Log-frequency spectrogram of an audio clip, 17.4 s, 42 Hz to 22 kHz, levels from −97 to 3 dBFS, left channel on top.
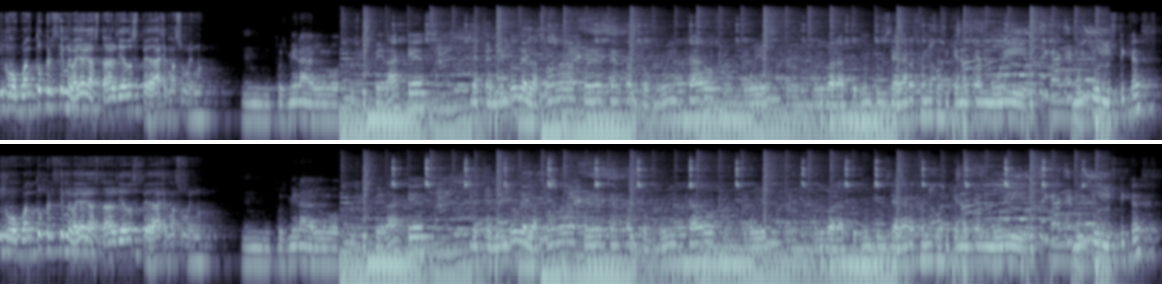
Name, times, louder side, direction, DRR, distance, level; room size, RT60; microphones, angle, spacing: voice 1, 0.0-3.0, left 2 dB, 70° left, 5 dB, 3.0 m, -26 dB
voice 2, 3.6-6.6 7.0-15.5 16.1-17.2, left 1 dB, 45° left, 5 dB, 2.1 m, -30 dB
sound 1, 5.1-16.7, left 1 dB, 10° left, 1.0 m, -31 dB
sound 2, 5.9-6.0 6.4-7.3 7.5-7.6 8.2-8.3 8.9-9.0 9.5-9.6 10.1-10.4 11.0-11.1 11.8-12.1 12.7-14.6 15.1-16.3 16.7-16.8, right 12 dB, 85° right, 3.5 m, -35 dB
29.0 x 18.5 x 8.9 m, 0.89 s
head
